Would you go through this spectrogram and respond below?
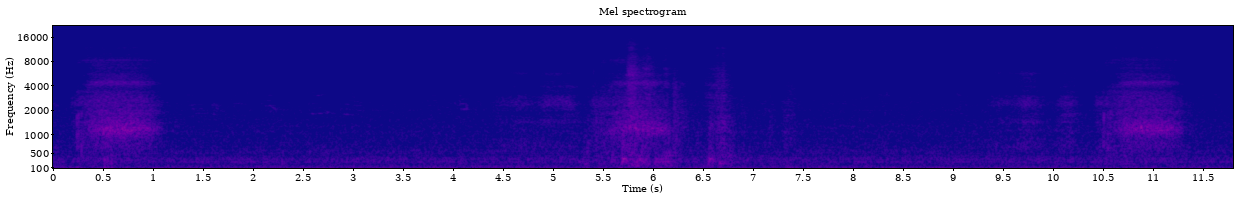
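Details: Adult woman sleeping in real time, very tired: soft rattling snores on the in-breath, about 12 breaths a minute, in a quiet room; snoring during sleep.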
